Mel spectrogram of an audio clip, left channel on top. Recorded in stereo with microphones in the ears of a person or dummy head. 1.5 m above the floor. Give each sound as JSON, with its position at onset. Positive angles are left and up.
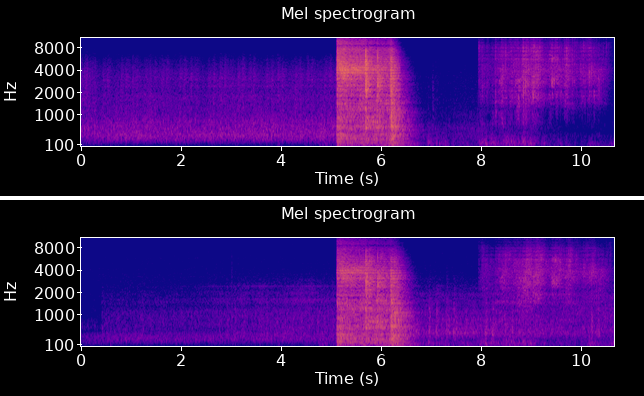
{"t": 5.1, "sound": "a sliding door", "side_deg": 45, "distance_m": 1.0}
{"t": 8.0, "sound": "crumpling", "side_deg": 50, "distance_m": 4.0}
